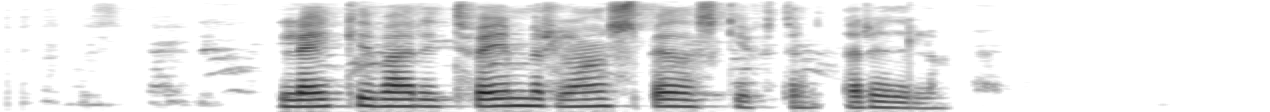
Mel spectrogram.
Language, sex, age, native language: Icelandic, female, 40-49, Icelandic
